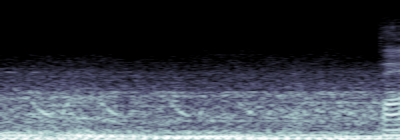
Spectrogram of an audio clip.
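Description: Emergency vehicle sirens wailing faintly over a steady low rumble of engines, the sound of emergency response at a crane collapse.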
